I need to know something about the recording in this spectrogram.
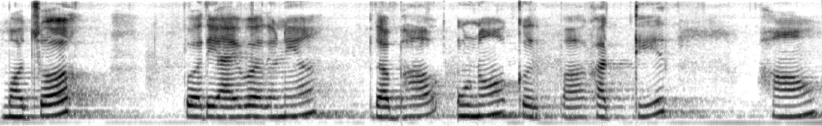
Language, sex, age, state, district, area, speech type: Goan Konkani, female, 18-30, Goa, Murmgao, rural, read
